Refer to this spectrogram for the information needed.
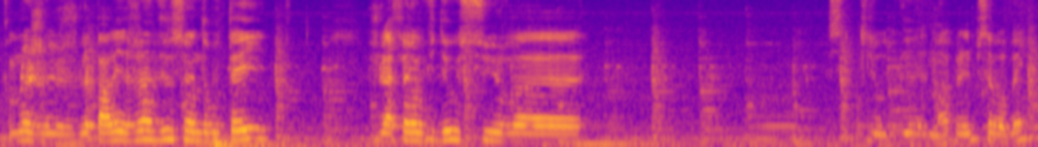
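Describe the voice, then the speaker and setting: A man with a Québécois accent co-hosting a podcast, rambling casually, laughing often and trailing off quietly. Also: fairly high pitch, steady tone, fast, pauses often, over music. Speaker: podcast co-host. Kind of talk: casual chat.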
